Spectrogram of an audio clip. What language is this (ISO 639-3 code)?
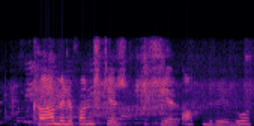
isl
